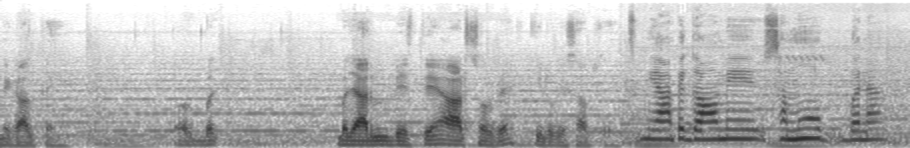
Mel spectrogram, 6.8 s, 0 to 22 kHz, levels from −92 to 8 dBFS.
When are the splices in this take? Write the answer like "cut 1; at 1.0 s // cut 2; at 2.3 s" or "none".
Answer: cut 1; at 4.7 s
